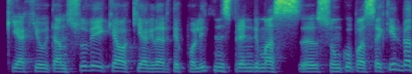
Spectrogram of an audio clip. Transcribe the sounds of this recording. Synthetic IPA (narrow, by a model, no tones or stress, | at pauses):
kʲiɛkjɛʊt̪ʲɛnsʊʋʲɛɪkʲɛoːkʲiɛkd̪ɐrt̪ʲɪk̚poːlʲɪt̪ʲɪnʲɪsʲpʲɾʲɛnʲd̪ʲɪmɐssʊŋkʊpɐsɐkʲiːt̪bʲɛt̪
